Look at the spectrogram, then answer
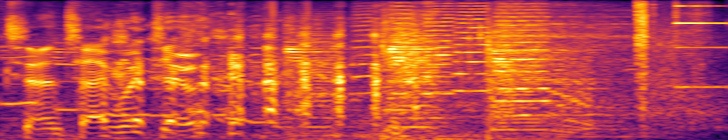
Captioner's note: laughter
